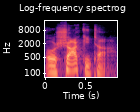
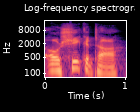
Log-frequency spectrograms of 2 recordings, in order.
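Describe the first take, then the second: First: The second vowel is an 'a' sound. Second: The second vowel is an 'i' sound. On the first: The speaker calls it right. "it's Oshakita" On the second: The speaker calls it wrong. "So it's not Oshikita"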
